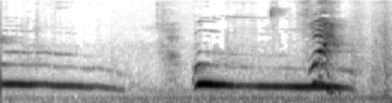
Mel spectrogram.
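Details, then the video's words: Tonka, a pet Alaskan Malamute, howls indoors, excited by visiting nephews, nieces and a neighbour. Two long, steady howls: the first sags slowly downward, the second jumps up and then holds level. A person's voice overlaps the end. "Malamute Has Company & They Have A Howling Good Time!!"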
